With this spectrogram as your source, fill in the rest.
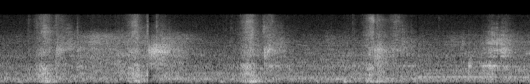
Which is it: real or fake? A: real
